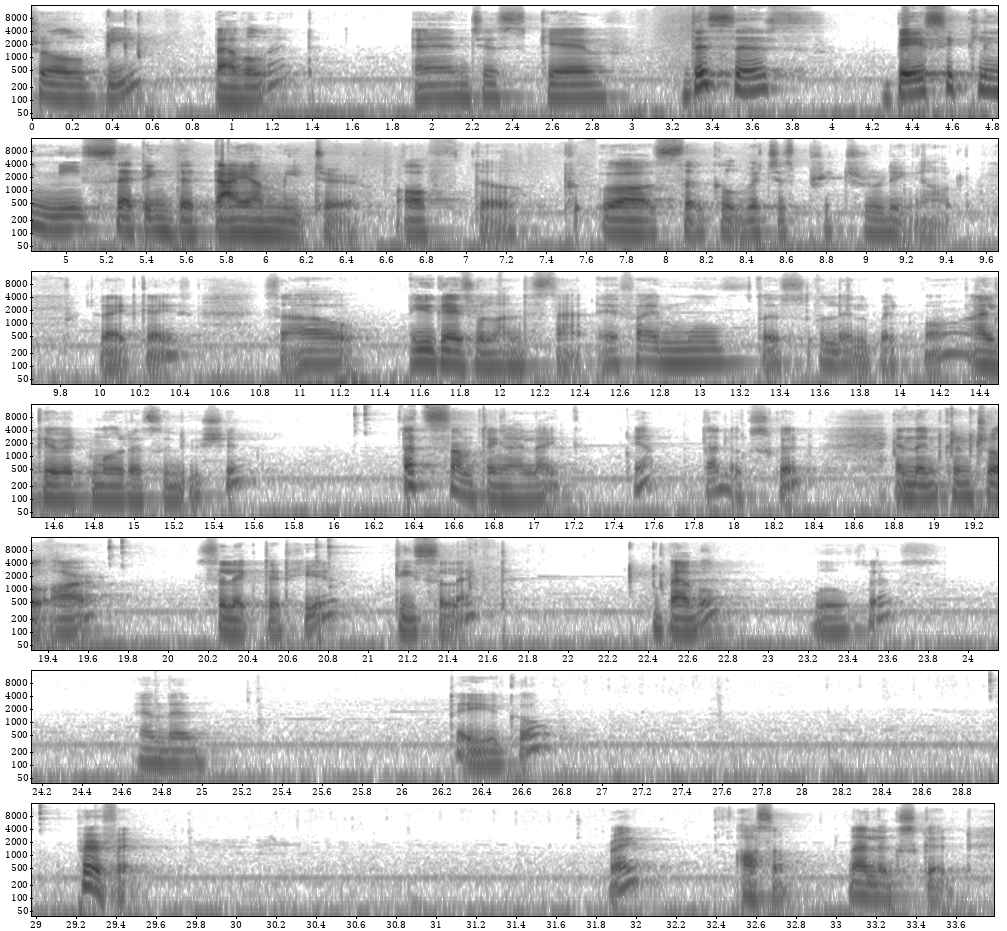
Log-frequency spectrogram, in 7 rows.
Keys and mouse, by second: 0.4 ctrl+b, 16.6 middle click, 17.4 middle click, 19.1 ctrl+r, 22.3 ctrl+b, 29.4-33.2 middle drag.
